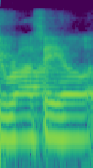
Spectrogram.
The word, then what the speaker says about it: Raphael: though for some reason I want to say it like assume it's Brazilian so fail yeah it's obviously Raphael if your last name you're not Brazilian Horiguchi and Wolfe Caldwell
